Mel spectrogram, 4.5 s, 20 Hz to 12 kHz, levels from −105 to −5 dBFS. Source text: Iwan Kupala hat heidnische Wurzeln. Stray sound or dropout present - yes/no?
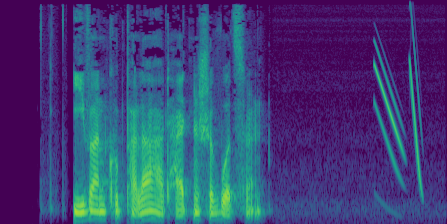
yes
